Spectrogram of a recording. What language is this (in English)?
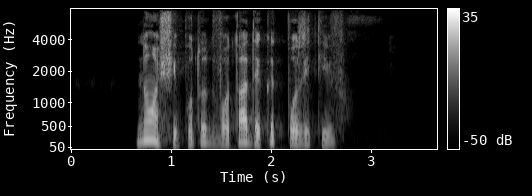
Romanian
